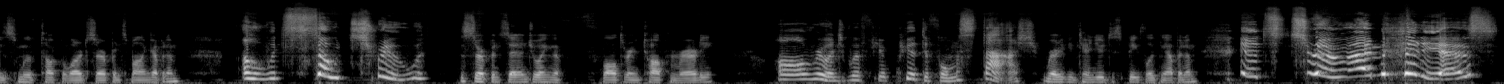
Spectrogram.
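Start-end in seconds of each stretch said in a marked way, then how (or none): 2.4-4.3 very high, slow falsetto whine; a vain sea serpent sulking over his lost mustache; high, put-on whimpering voice; weepy dandy serpent. Serpent agrees. 7.8-10.4 very high, slow refined lady voice; drawn-out fashionable lady; high, affected voice; prissy Rarity. Acted. Rarity flatters serpent. 12.4-15.0 very high, loud crying falsetto, slowing down; over-the-top weeping serpent; hammed-up sobbing. Serpent weeps.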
